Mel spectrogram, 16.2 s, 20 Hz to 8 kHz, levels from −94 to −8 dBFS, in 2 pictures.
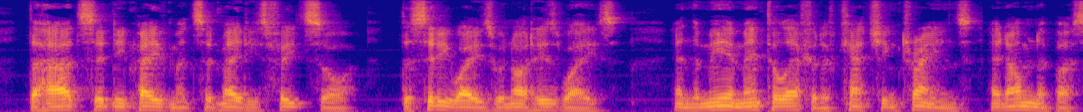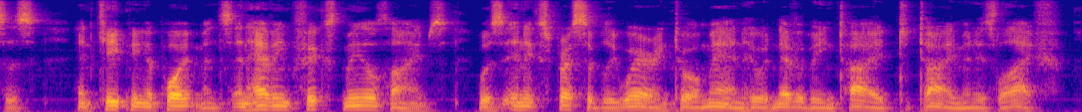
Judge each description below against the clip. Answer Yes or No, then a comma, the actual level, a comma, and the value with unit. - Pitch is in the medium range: No, very low, 85 Hz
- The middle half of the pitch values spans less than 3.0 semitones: No, average, 4.0 semitones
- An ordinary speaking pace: Yes, average, 185 wpm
